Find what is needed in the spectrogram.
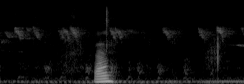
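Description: Faint, repeated clucking of chickens in the background.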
